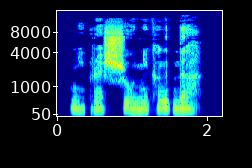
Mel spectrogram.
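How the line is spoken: Through teeth, holding back tears. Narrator (Russian): процедила, глотая слезы

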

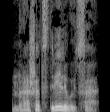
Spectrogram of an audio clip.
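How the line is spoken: Low voice. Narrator (Russian): вполголоса заметил агент

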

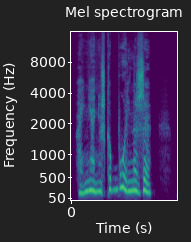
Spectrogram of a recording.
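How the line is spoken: Grumbling hiss. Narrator (Russian): проворчала я, зашипев, как растерженный уж

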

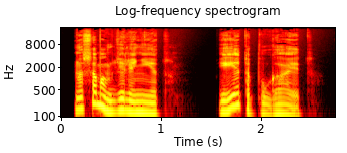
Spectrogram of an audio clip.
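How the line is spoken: Sighing. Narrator (Russian): вздохнула Эльсейка

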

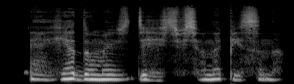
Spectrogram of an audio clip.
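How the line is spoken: Awkward mumble. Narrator (Russian): неловко пробормотала Мэй Цзюнь

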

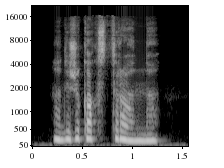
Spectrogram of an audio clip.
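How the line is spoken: Mutter. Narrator (Russian): пробормотала она

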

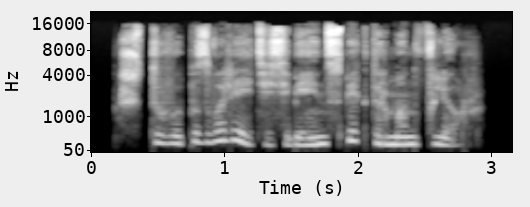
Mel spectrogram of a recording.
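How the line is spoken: Hissing through teeth. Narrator (Russian): Зашипела я сквозь зубы

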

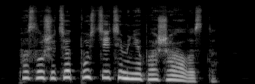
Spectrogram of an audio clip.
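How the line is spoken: Pleading. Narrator (Russian): взмолилась

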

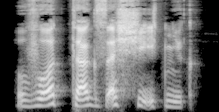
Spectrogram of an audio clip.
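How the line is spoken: Coarse laughing sergeant. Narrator (Russian): грубо расхохотался сержант

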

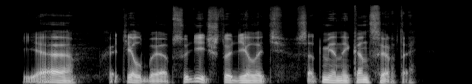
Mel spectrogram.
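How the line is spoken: Suddenly hoarse. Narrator (Russian): сказал Андрей неожиданно хрипло

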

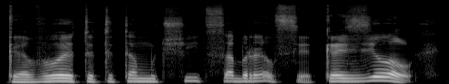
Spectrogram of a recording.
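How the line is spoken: Through clenched teeth. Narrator (Russian): процедил третий голос

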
